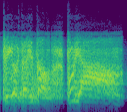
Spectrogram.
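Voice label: Korean on fire mood high; War Thunder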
